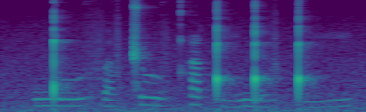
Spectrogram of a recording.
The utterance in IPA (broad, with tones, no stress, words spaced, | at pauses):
ŋ͡ǃuː˨˩˦vfɐ˨vǁuː˥˧v qʰi˥ǃi˨˩˦ŋ͡ǃɨ˩˥v ǃiː˩˥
